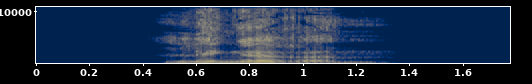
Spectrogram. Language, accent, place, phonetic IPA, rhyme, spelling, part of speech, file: German, Germany, Berlin, [ˈlɛŋəʁəm], -ɛŋəʁəm, längerem, adjective, De-längerem.ogg
- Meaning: strong dative masculine/neuter singular comparative degree of lang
